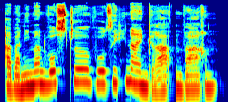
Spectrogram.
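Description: A woman reading a fairy tale aloud in calm, measured storytelling. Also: fairly high pitch. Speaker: narrator.

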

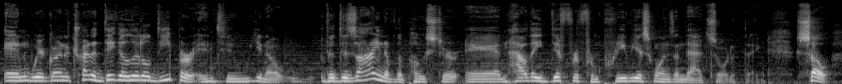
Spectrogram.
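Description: A man's voice: a little high, animated, moderate pace, darkish tone, slightly rough, faint music behind. A man hosting a podcast, talking casually and enthusiastically in a rambling way. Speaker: podcast host. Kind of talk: casual solo podcast talk.

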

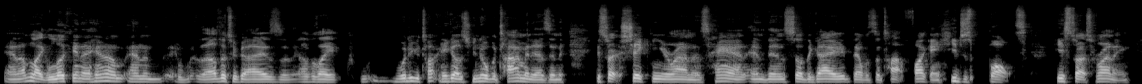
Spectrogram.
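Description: Man, mid-pitch, rambling storyteller, lots of fillers and restarts, dry close sound. Podcast guest. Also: fairly even intonation, moderate pace, few pauses, darkish tone, no echo. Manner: rambling, frequent fillers and restarts, laughs often. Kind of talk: casual storytelling chat.

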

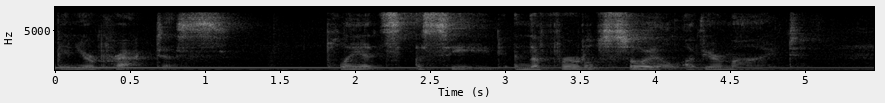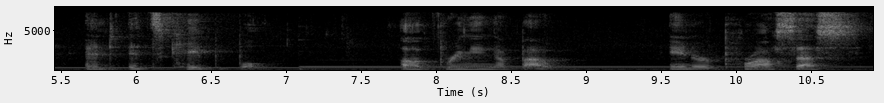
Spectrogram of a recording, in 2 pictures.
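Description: A yoga nidra instructor leading a guided meditation in a soothing, gentle, deliberate way with long pauses. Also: mid-range voice. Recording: muffled, noisy recording with steady humming tone.

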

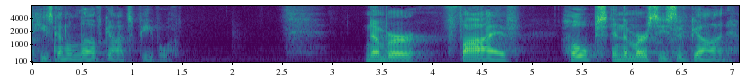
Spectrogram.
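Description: A man preaching a sermon in church, counting off his points and reading scripture with emphasis. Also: medium pitch. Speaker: pastor.

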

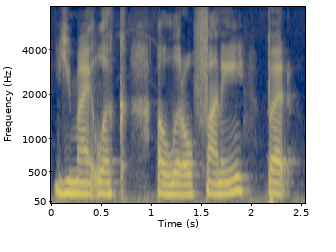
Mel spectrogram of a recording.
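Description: A woman's voice: low-pitched, little pitch movement, measured pace, a little mellow. A woman co-hosting a casual podcast chat, talkative, often trailing off mid-thought. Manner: chatty, laughs often, trails off. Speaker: podcast co-host.

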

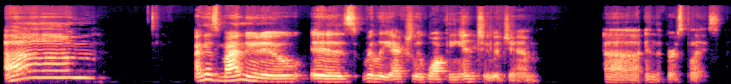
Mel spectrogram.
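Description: Low, gravelly-voiced woman chatting. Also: measured pace. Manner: animated, laughing, chatty. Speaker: podcast co-host. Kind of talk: casual chat.

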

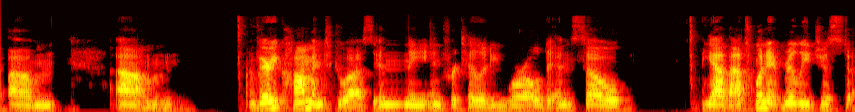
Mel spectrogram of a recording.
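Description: A woman from the Dakotas with a Dakota accent, telling her own story casually and haltingly as a podcast guest. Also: low voice, low-quality recording. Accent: Dakota, Upper Midwest. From Dakotas, United States. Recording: clear background noise.

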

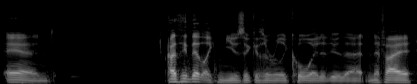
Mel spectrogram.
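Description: A man's voice: sits low, fairly quick, fairly bright tone, clear, resonant tone, no echo, studio quality. A young man in casual chat with friends, talking in a rambling way with lots of "like". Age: young adult. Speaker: student co-host.

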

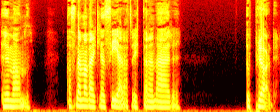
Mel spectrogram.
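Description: A woman co-hosting a casual podcast, with a bright voice that carries a gravelly, creaky edge. She speaks frankly and emphatically, with firm opinions about riding. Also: fairly low pitch, flat delivery, no room sound, clean studio sound. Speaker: podcast co-host.

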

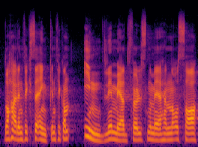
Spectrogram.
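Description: A man preaching a sermon, earnest and emphatic, slowing down on key phrases and dropping to a hush. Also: medium pitch, steady tone. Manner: earnest, slow emphatic phrasing with wide swings in loudness.

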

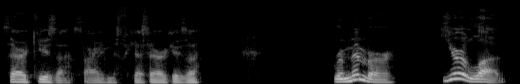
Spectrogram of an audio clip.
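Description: As the host of a read-along, a man reads a children's storybook aloud a little slowly, his lowish voice husky, relaxed and mellow with animated rises and falls. The sound is dry with no room sound, and he keeps it simple and expressive for young listeners.

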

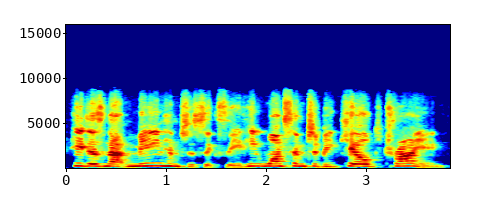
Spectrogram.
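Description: A woman's voice: high-pitched, moderate pace, muffled recording, lightly acted. A woman reading aloud and voicing a desperate aristocratic mother who begs through tears. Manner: tearful, begging.

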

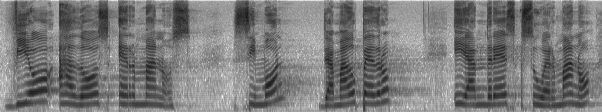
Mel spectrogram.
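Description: A woman's voice: high-pitched, slow, long reverb tail. A woman pastor preaching a sermon, asking the congregation questions and acting out the scenes she tells. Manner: lively, asks the congregation questions and acts out scenes.

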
